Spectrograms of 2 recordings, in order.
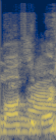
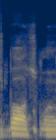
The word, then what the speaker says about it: Baltimore: of women of Baltimore you threw the T in there and really no no I always pronounce Baltimore with the t uh purposely especially in public settings uh that's fair but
